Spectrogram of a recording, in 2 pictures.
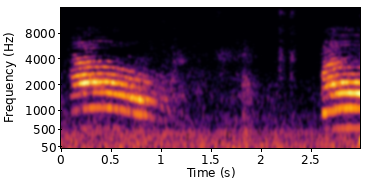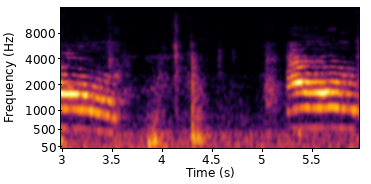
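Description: A cat meowing three times, about two and a half seconds apart. Each meow is about a second long and rises then falls in pitch.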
